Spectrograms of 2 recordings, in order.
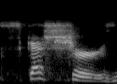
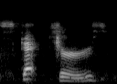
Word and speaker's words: Skechers: You pronounce that Skechers, not Sketchers.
